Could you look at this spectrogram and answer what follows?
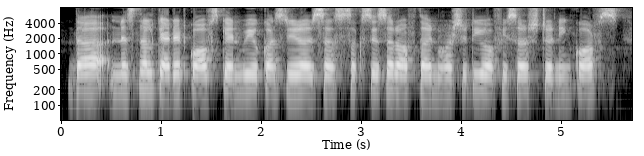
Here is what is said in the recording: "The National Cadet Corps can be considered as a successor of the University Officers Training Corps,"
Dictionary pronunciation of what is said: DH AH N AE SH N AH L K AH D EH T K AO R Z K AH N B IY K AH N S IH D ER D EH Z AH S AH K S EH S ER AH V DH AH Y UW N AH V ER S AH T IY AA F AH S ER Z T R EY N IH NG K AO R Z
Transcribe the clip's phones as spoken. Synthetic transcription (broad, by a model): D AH N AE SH N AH L K AH D EH T K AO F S K AH N B IY K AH N S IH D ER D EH S AH S AH K S EH S ER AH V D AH Y UW N AH V ER S AH T IY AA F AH S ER S T EY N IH NG K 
